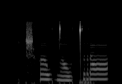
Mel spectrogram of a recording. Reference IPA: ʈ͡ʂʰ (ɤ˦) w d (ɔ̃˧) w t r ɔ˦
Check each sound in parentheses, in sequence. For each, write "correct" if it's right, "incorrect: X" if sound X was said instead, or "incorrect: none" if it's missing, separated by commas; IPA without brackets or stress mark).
correct, correct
